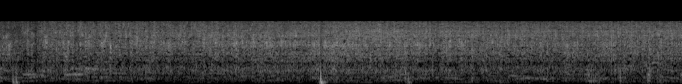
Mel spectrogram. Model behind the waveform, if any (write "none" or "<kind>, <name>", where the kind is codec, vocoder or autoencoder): none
